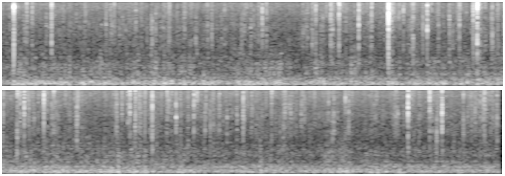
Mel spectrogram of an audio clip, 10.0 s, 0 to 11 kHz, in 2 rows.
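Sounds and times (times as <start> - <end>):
firewood crackling and popping: 0.0 - 10.0.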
